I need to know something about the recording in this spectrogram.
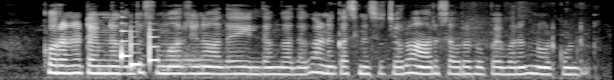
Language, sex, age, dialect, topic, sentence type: Kannada, female, 31-35, Central, banking, statement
